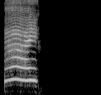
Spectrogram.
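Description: One short, high-pitched vocal wail held at a nearly steady pitch for under a second, cutting off abruptly.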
